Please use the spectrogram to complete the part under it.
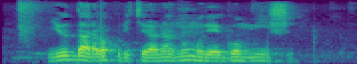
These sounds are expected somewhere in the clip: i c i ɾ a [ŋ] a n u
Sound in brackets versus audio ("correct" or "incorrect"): incorrect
